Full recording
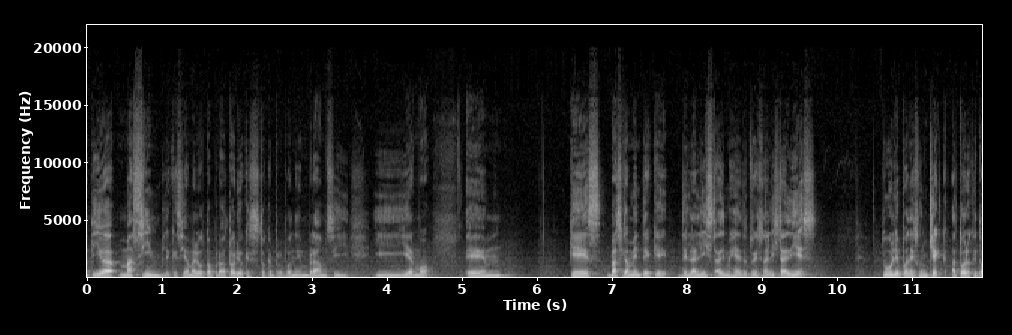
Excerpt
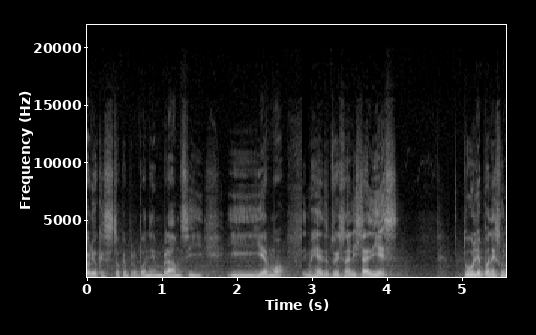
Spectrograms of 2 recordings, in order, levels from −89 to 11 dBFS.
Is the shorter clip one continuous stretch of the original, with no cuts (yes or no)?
no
